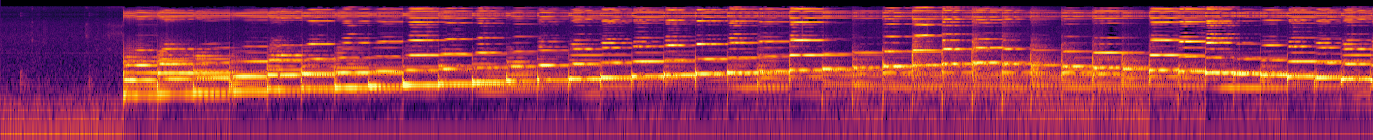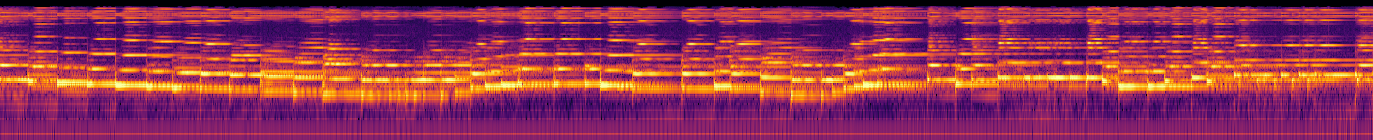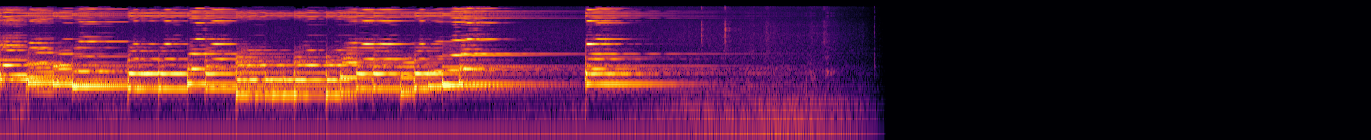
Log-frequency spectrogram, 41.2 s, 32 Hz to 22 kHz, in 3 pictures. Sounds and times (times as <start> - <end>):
Steelpan: 1.2 - 35.0.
